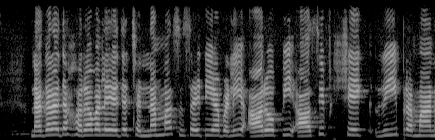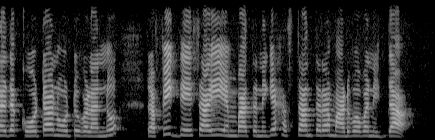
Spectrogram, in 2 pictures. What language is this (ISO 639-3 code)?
kan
